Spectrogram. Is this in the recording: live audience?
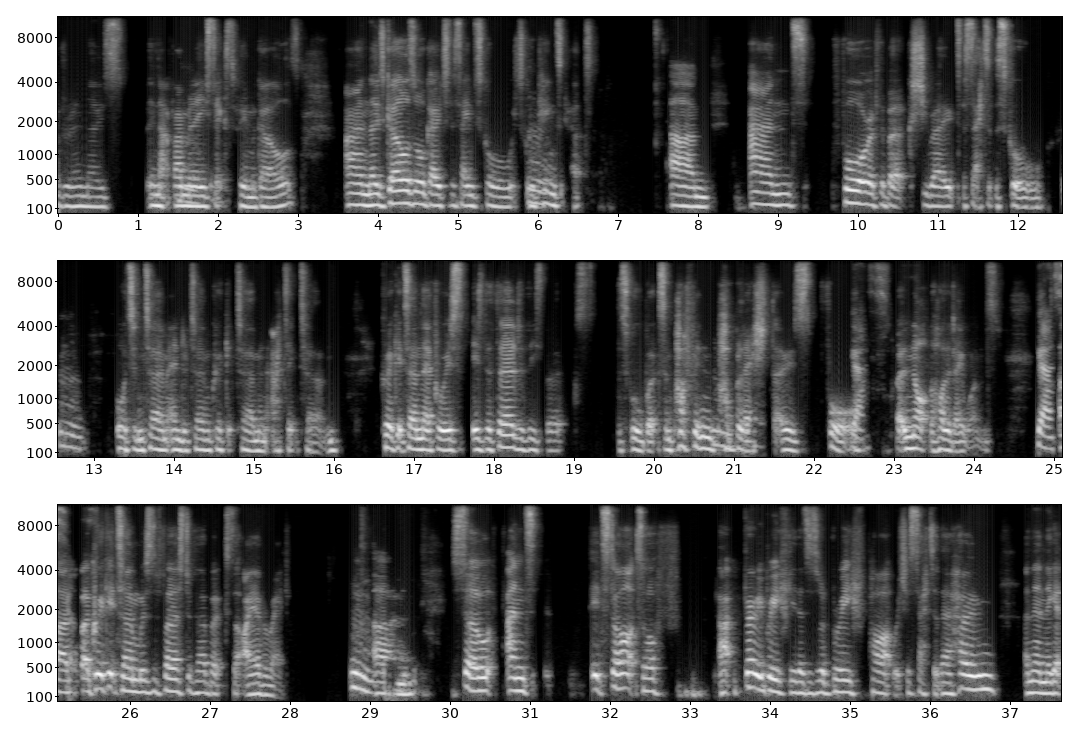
no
